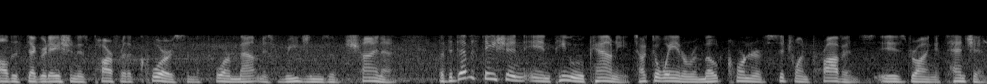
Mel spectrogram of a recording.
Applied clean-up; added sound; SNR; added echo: none; none; none; none.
